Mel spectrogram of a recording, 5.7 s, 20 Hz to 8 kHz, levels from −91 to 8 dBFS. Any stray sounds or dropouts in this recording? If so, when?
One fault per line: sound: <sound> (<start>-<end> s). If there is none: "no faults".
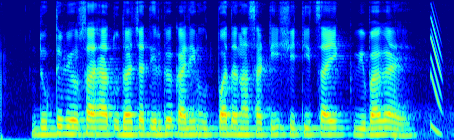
sound: chirp (5.4-5.5 s)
